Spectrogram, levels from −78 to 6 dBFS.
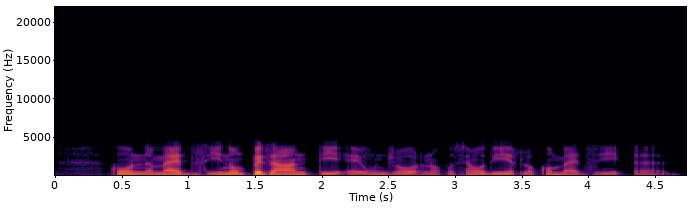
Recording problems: high frequencies cut off; severe; nothing above 4 kHz

